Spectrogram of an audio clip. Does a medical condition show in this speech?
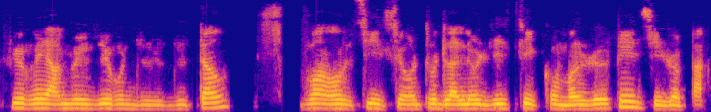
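Yes: dystonia; present since birth.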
